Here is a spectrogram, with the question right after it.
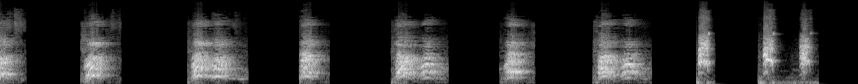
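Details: Dog barking aggressively, a steady run of nine sharp barks roughly one per second, the last few shorter and higher, yelping, with silence between them.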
